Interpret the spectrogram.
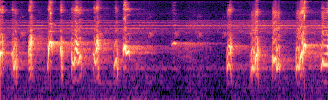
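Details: A bulbul used as a lure for wild birds gives fast chattering phrases of bright, slurred chirps, then a short thin whistle, a pause, and another quick bubbling run.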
